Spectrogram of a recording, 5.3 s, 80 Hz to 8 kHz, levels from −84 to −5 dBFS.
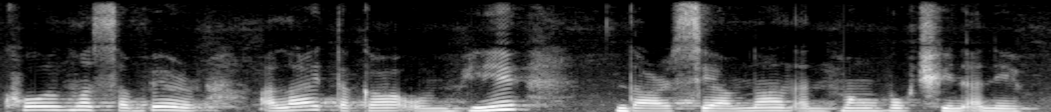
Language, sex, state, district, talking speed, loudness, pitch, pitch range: Mizo, female, Mizoram, Aizawl, 205 wpm, -13 LUFS, 205 Hz, 190-245 Hz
